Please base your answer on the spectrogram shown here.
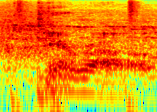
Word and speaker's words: perro: Can you say it right? Perro. There's two R's. That means you gotta roll. Do it.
